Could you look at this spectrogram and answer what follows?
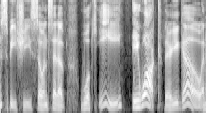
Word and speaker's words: Ewok: So instead of Wookiee, Ewok. there you go. And it rhymes with Miwok, a Native American tribe indigenous to the Redwood Forest in which the indoor scenes were filmed.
